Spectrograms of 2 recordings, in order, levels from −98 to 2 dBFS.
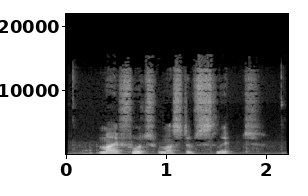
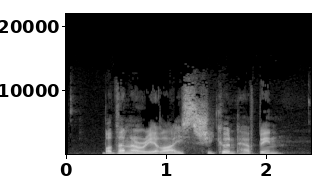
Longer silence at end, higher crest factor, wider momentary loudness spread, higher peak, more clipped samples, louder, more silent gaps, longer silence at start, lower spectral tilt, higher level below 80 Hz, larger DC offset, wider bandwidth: second, 0.05 s vs 0.3 s; about the same, 20 dB vs 20 dB; first, 16 LU vs 7 LU; about the same, -8 dBFS vs -6 dBFS; neither; about the same, -26 LUFS vs -24 LUFS; neither; second, 0.15 s vs 0.4 s; about the same, -4.5 dB/octave vs -4 dB/octave; first, -50 dBFS vs -56 dBFS; neither; first, 16 kHz vs 12.5 kHz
